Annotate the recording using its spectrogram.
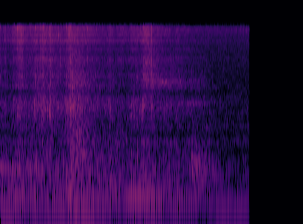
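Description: A woman speaks calmly into a microphone in an echoing room.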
